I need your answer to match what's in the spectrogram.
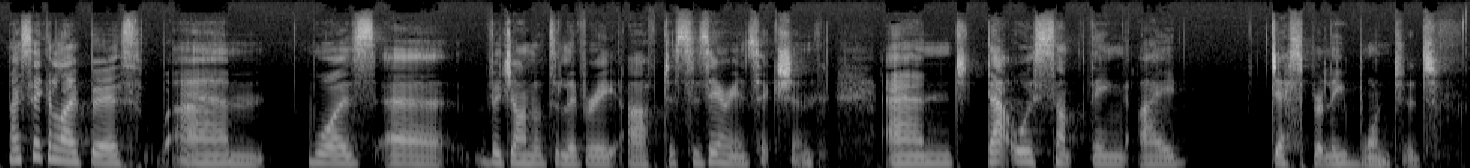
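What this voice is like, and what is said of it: Australian accent. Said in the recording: “I was raised in Australia, you can tell from my accent”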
